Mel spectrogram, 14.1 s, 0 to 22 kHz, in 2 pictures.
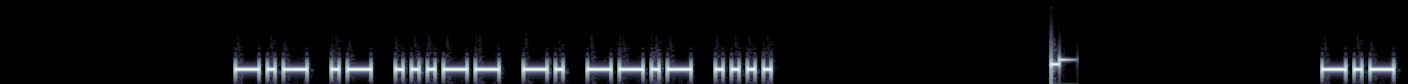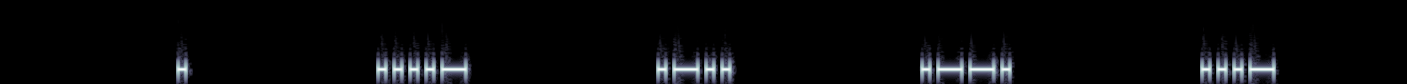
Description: Morse code, heard as a keyed tone, about 32 wpm, spaced as for 13 wpm, 700 Hz. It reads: KA3NQH KE4LPV
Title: USA Call Signs - 6 Characters - 8x Character Spacing - 30wpm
